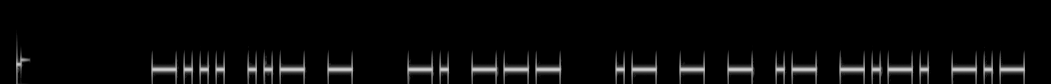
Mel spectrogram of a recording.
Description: Morse code, heard as a keyed tone, about 15 wpm, 700 Hz. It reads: BUT NO ATTACK
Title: Sentences from Top 1500 Words 15wpm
